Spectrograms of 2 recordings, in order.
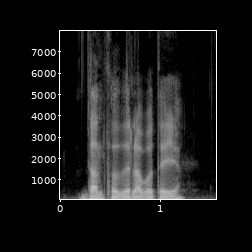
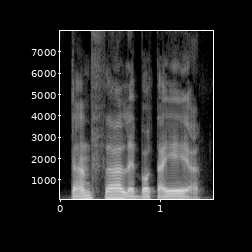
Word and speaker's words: Danza de la botella: How do you say it again? – Danza de la botella. – Danza la botella.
